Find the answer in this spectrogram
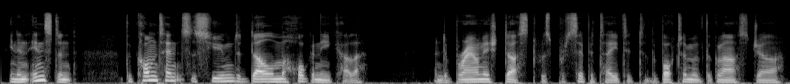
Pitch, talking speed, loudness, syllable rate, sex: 115 Hz, 175 wpm, -19 LUFS, 5.6 syllables/s, male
